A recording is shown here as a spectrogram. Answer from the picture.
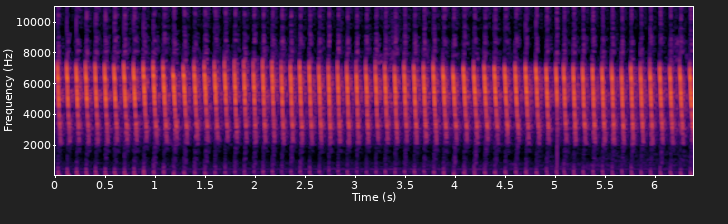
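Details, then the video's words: Clear cage-bird training song of the ciblek gunung (Bar-winged prinia): an insistent rattle of piercing high chip notes repeated very quickly and evenly throughout, without pauses or other noise. "kicauan burung ciblek gurun untuk masteran & pancingan - suara jernih ngebren nembak"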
